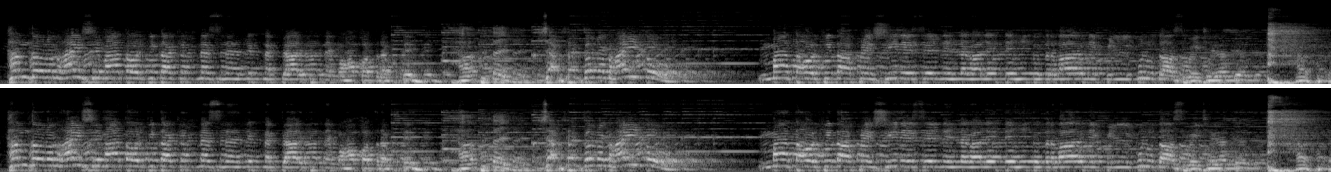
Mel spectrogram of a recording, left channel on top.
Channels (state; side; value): normal; both; correlation 0.60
